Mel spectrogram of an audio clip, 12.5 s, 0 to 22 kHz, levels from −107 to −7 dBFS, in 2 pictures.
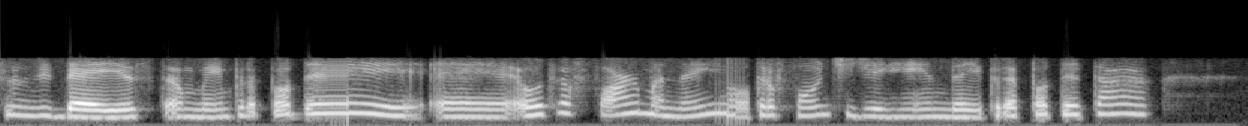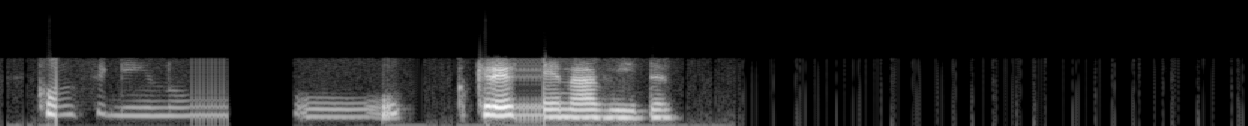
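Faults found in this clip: Packet loss with last packet repeated: lost packets concealed by replaying the previous one at 1.66–1.74 s (80 ms), 3.58–3.74 s (scattered), 7.2–7.38 s (180 ms) and 8.84–8.96 s (120 ms). A 50 Hz robotic stutter, which fits 20 ms packets.

One channel inverted, 6.52–8.16 s: level drops by about 21 dB and the speech drops to a faint residue, likely from reversed polarity on one stereo channel cancelling common content in the mono sum. G.711 band-limiting audible throughout.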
